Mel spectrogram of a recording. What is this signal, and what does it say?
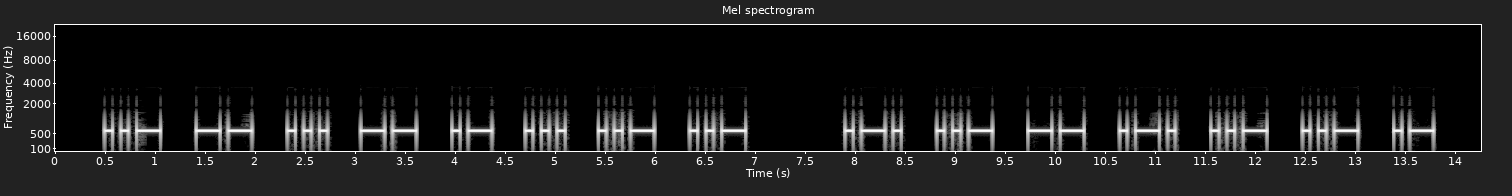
Morse code, heard as a keyed tone, about 15 wpm, spaced as for 13 wpm, 600 Hz. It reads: UMSMASUU RUMRUUA
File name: ubacw05 2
